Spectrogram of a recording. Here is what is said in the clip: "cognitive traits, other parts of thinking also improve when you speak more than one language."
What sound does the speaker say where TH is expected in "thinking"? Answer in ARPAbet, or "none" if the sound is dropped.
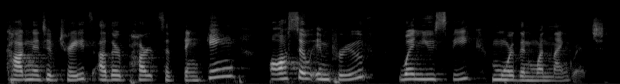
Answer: TH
